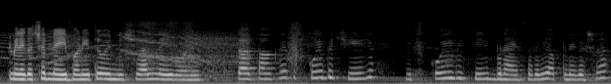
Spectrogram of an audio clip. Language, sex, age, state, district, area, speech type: Dogri, female, 30-45, Jammu and Kashmir, Reasi, urban, spontaneous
